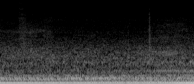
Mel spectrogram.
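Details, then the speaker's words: Crash-damaged Italian sports car bought sight unseen from salvage auction, idling low on fuel with a warning light on; a deep, even rumble with no misses, ticks or knocks, a smooth healthy idle that sounds quite nice. "probably can't hear it very well on the camera but it does actually sound quite [Music] nice"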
